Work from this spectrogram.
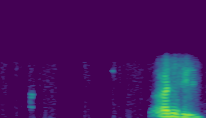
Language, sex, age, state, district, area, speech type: Dogri, female, 60+, Jammu and Kashmir, Samba, urban, conversation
